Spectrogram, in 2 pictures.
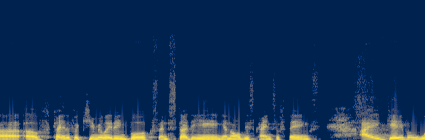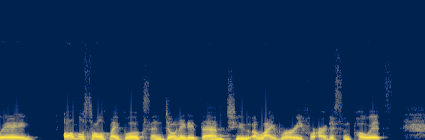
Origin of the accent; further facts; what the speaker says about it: Seattle, Washington, United States; born there; also born or lived in New York City; I was born in Seattle, but I lived most of my life in New York City.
